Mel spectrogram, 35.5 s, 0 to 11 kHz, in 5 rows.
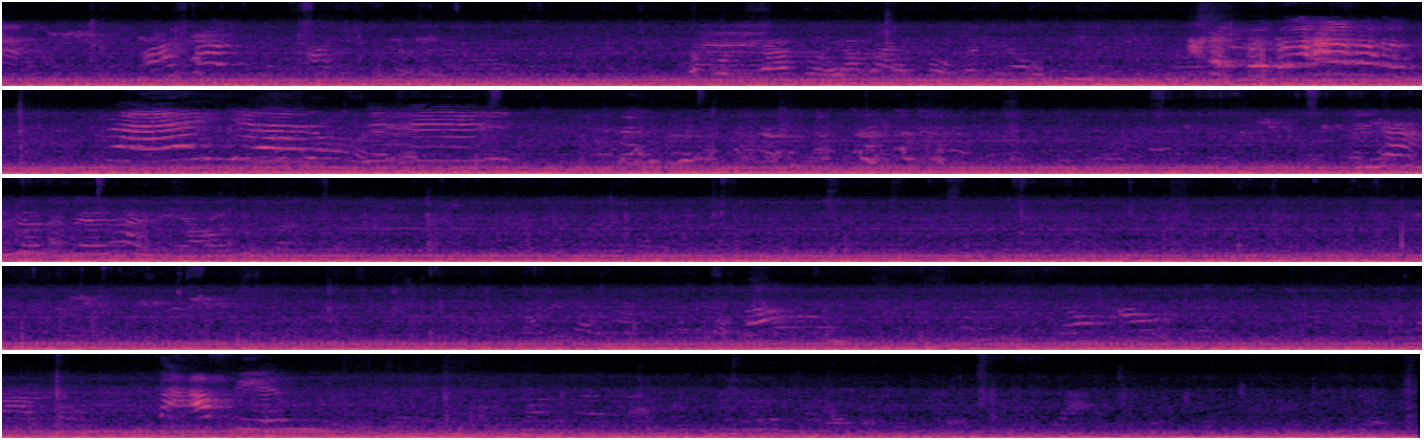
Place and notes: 鹽埕區新化里, Kaoshiung City - Sitting on the roadside
Sitting on the roadside, Traffic Sound, Tourist, Birdsong, Bicycle Sound
Binaural recordings, Sony PCM D50 + Soundman OKM II
Kaohsiung City, Taiwan, 21 May 2014, ~18:00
